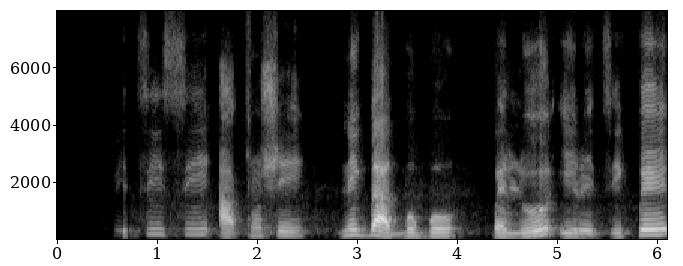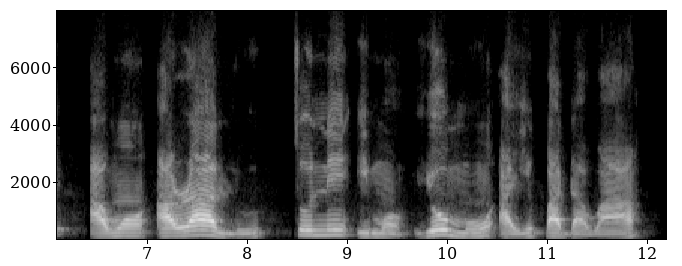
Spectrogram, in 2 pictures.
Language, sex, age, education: Yoruba, male, 15-29, tertiary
